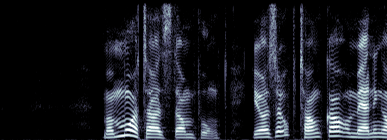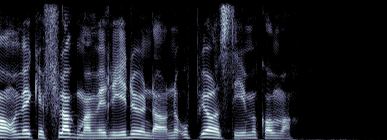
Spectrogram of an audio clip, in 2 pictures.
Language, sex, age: Norwegian, female, 24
